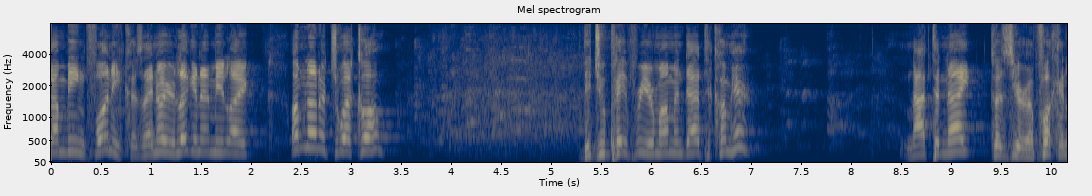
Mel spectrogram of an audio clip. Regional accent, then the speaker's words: United States; I say we because I'm an American and I wasn't here when the shit went down

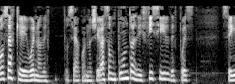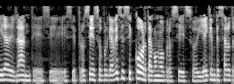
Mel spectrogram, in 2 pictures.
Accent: San Martín, Buenos Aires Province, Argentina; born there; Yo nací en San Martín, mi familia la mayoría eran obreros

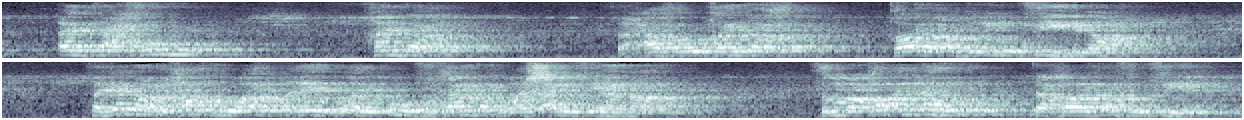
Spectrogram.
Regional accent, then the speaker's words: Egypt; واحنا عندنا كمصريين مثل شعبي بيقول كل شاة برجليها معلقة

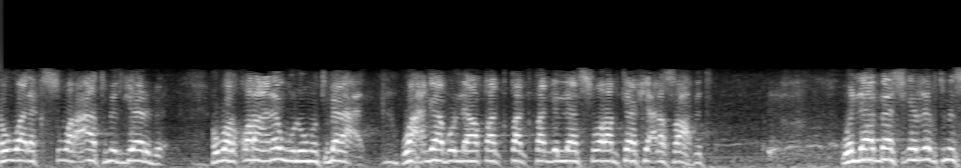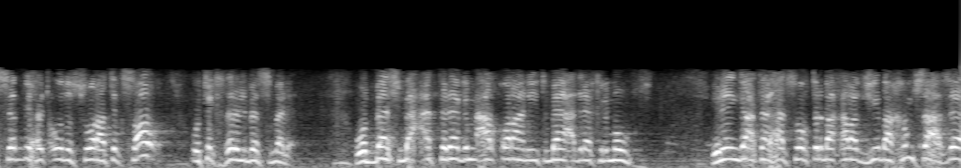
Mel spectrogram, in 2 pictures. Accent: Mauritania; واحنا موريتاني

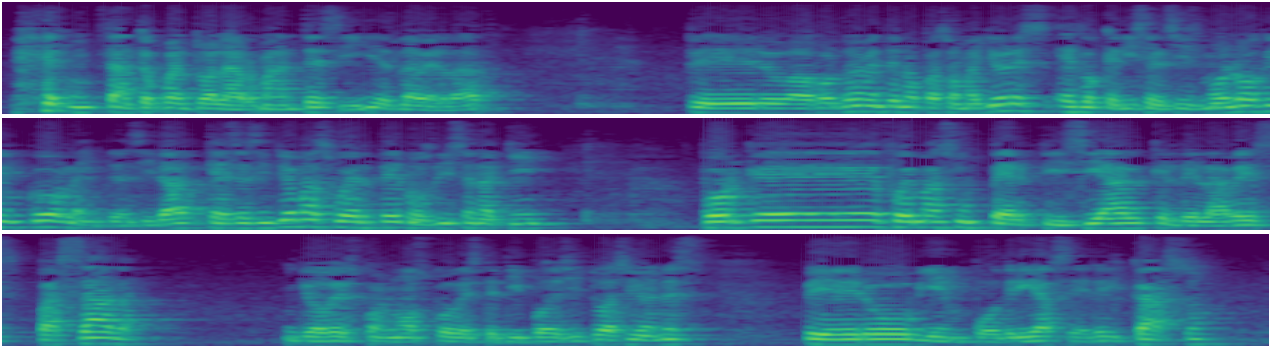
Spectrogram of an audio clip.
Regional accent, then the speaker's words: Mexico; porque así somos los mexicanos, somos gente de muy buen humor

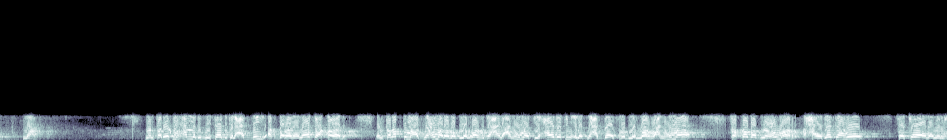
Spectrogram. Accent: Egypt; أو لأن الدارج في بلده عندنا في مصر إن هذه الكلمة كلمة خارجة

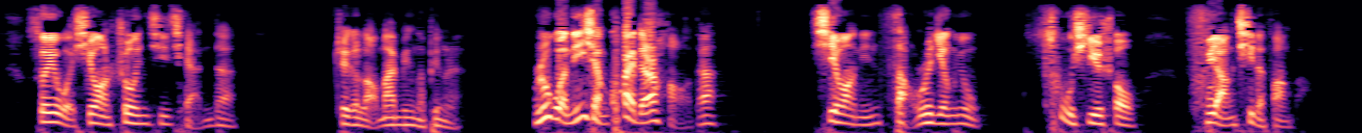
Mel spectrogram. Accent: China; 我们中国人认为这种方法，用这种血能够解决这个血瘀的问题

